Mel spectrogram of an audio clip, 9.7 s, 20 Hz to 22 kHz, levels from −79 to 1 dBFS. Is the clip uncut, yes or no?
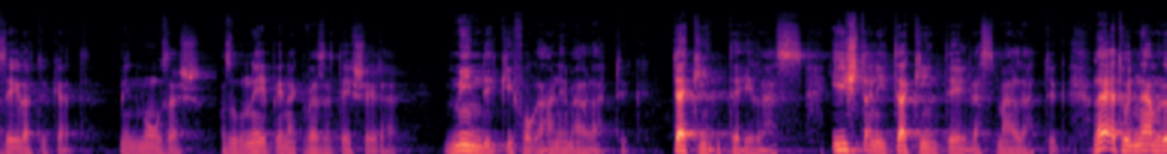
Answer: no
